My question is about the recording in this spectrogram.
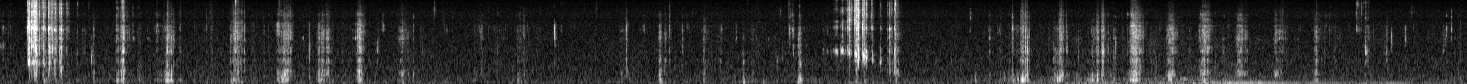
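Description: Paqui Zesty Salsa Verde tortilla chip bitten and chewed: a loud crunch of the first bite about half a second in, then many small crisp chewing crunches, a second loud bite a little past halfway, and more chewing after it.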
